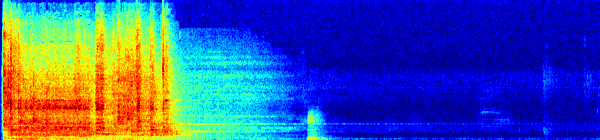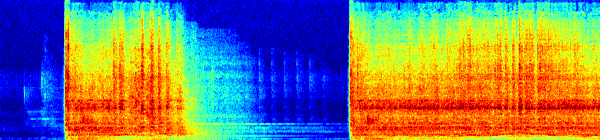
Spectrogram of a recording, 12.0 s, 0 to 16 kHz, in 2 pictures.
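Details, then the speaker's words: Ford flathead 8BA V8 from an F1 pickup, converted to 12V with new points, condenser, cap, rotor and coils, starter button replaced: repeated steady cranking, never catches. Crank no start; owner plans a direct fuel line from pump to tank. "I think my last thing to do is going to be um run a fuel line all the way from the fuel pump to a gas tank and see what it does I think [Applause] it's trying though"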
